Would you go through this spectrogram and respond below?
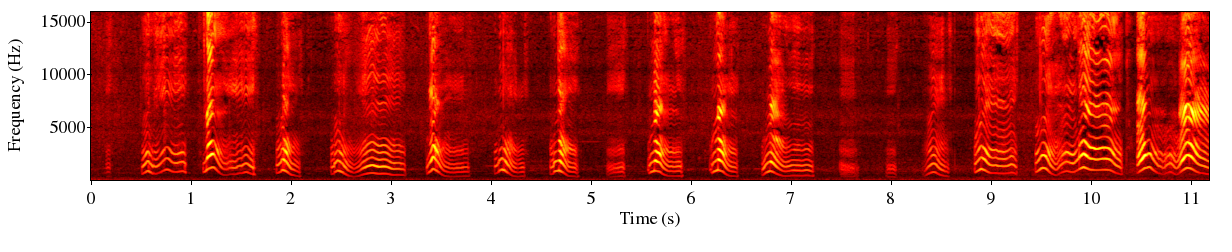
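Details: Ten-day-old newborn puppy crying: a rapid series of thin, high, whining squeals, each rising then falling, repeated about every half to one second, growing louder and more strained toward the end, over a quiet background.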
